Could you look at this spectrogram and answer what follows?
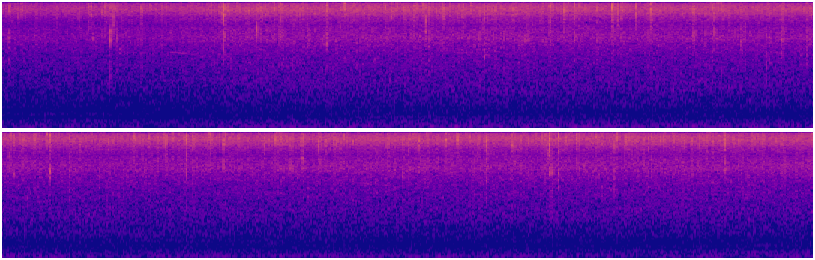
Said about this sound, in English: Can you hear the raindrops?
